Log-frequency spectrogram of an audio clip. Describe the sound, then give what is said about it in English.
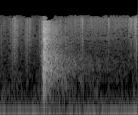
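A gunshot is fired into a cotton bale: a single sharp, fairly muffled report, followed by low, fading noise and quiet. “We're going to shoot a bullet out of a gun we took from Samuel Payton into that cotton bale.”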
